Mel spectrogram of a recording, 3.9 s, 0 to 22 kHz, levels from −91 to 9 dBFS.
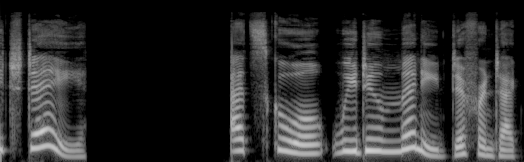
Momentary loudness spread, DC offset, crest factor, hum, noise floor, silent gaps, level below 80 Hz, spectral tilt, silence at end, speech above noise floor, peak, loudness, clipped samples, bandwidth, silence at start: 6 LU; under 0.1%; 16 dB; none; under -90 dBFS; 0.65-1.67 s; -72 dBFS; -4.5 dB/octave; 0.05 s; over 71 dB; -4 dBFS; -20 LUFS; under 0.1%; 14 kHz; 0 s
